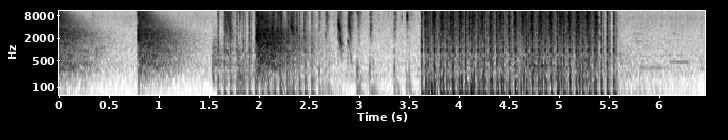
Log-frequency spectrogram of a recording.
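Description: Gunfire in a shootout: two single shots in the first second, then a run of irregular shots, then about two seconds of rapid automatic fire that cuts off suddenly near the end.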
